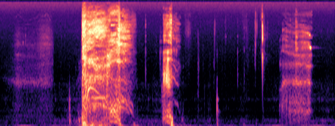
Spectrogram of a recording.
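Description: A harsh, raspy cough bursts out up close, followed by a shorter second cough, with strained breathy sounds and a pained exhale around them; no one speaks.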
